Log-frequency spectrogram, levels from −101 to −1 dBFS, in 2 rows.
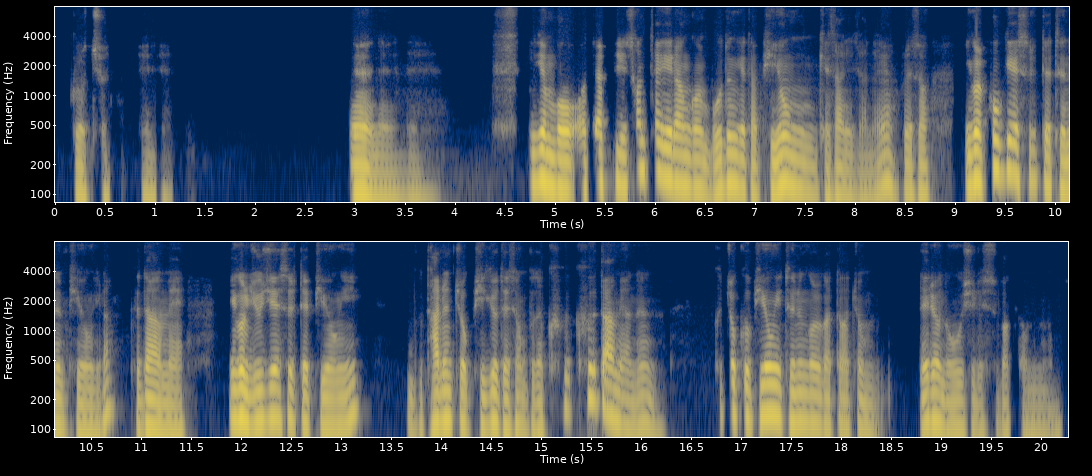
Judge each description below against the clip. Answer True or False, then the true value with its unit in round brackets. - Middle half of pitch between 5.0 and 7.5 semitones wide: True (5.3 semitones)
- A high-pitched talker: False (105 Hz)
